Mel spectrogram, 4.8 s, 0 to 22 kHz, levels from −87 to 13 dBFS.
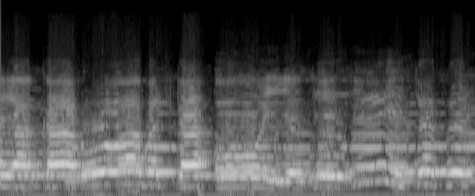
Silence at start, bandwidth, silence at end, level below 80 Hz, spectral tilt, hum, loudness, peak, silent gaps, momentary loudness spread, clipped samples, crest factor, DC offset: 0 s; 6 kHz; 0 s; -44 dBFS; -6.5 dB/octave; none; -13 LUFS; -2 dBFS; none; 6 LU; under 0.1%; 10 dB; under 0.1%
